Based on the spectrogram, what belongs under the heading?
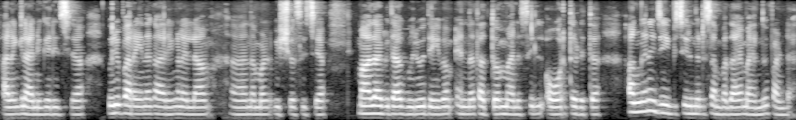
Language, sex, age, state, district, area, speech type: Malayalam, female, 18-30, Kerala, Palakkad, rural, spontaneous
